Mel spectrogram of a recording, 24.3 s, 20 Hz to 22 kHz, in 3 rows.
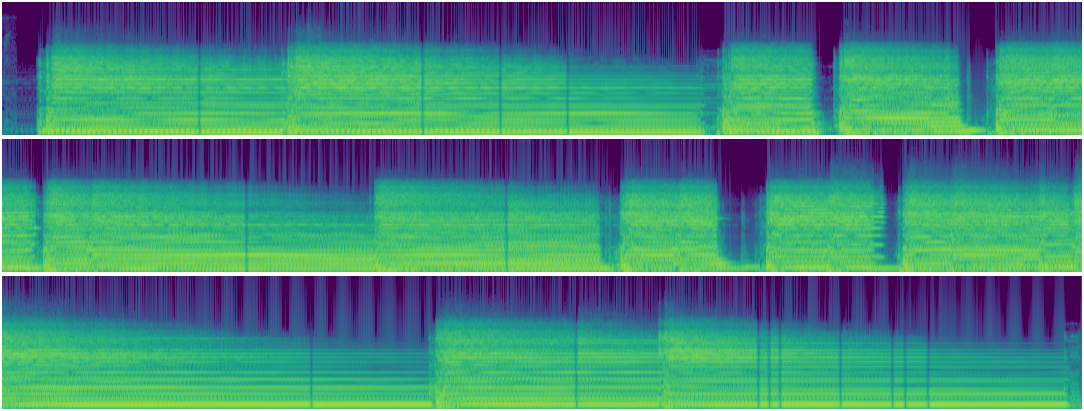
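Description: Loud distorted electric guitar through a Mooer Radar pedal with a simulated SM57 microphone, strummed chords sustained and cut off repeatedly with brief gaps, alone without any talking.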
